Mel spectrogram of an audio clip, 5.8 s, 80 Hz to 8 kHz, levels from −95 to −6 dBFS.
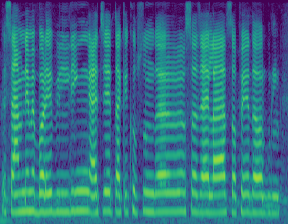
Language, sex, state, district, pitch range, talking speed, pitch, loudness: Halbi, female, Chhattisgarh, Bastar, 235-250 Hz, 125 wpm, 240 Hz, -24 LUFS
